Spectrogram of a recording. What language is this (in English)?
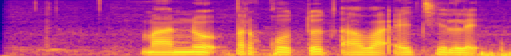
Javanese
